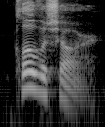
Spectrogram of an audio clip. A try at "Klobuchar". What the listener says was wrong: Did you put a V in it?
